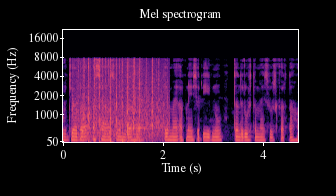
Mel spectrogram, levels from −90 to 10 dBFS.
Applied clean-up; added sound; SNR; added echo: none; Bird; -1 dB; none.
